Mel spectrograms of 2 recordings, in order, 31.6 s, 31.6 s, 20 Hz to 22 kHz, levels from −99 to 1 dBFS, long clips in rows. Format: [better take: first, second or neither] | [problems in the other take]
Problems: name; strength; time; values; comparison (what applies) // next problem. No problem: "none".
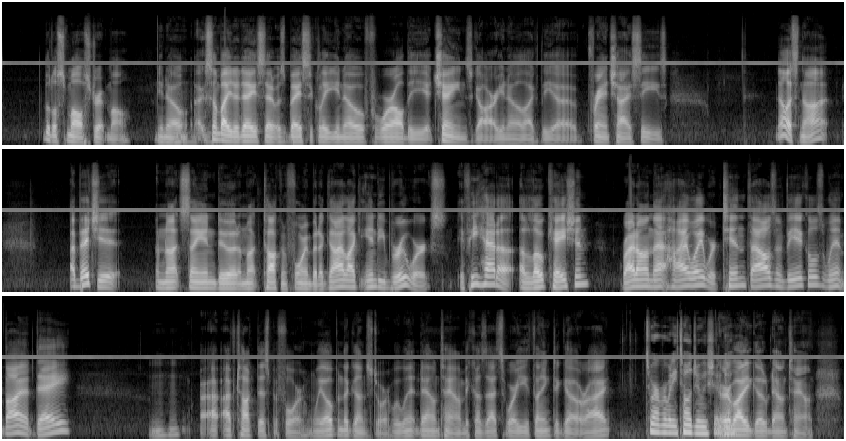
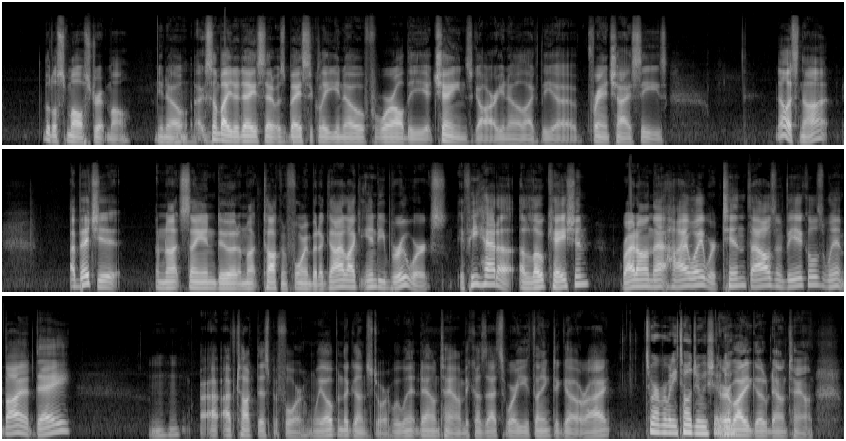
second | high-pitched whine; noticeable; throughout; 4.5 kHz, 20 dB below the speech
